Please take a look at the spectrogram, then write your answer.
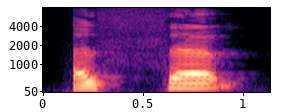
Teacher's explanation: یہ ثا ہے، سین نہیں ہے، اس کی سیٹی نہیں آنی چاہیے، سافٹ ایس ہے یہ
